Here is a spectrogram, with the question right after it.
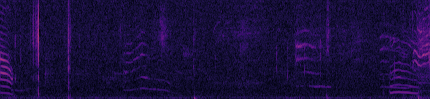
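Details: Kittens in a group, several short high meows scattered across the clip, some rising then falling, with soft clicks and a low steady hum underneath.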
